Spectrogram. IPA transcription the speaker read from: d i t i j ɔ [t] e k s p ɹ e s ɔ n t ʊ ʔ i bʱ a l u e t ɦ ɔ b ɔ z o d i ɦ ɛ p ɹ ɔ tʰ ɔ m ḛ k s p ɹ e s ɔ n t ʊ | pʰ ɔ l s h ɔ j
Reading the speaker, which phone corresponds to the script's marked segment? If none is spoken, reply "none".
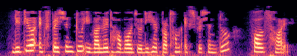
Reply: ʔ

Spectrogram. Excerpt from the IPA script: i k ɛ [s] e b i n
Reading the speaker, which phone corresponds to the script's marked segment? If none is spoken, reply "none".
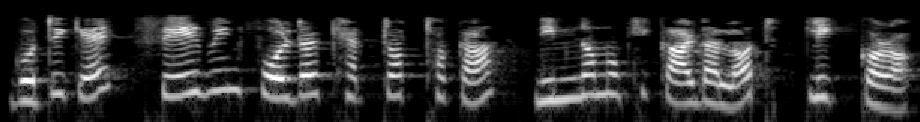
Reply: s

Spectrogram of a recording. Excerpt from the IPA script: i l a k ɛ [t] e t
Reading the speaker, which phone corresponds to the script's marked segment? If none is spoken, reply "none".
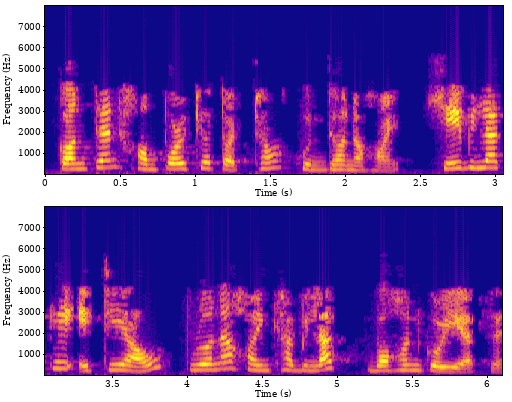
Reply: ʔ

